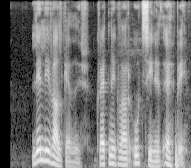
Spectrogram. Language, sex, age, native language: Icelandic, male, 30-39, English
